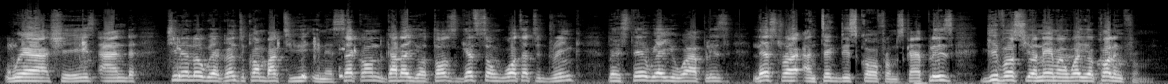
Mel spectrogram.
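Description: Radio host, man, formal and measured, slightly raised pitch. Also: fairly even intonation. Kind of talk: call-in radio hosting.

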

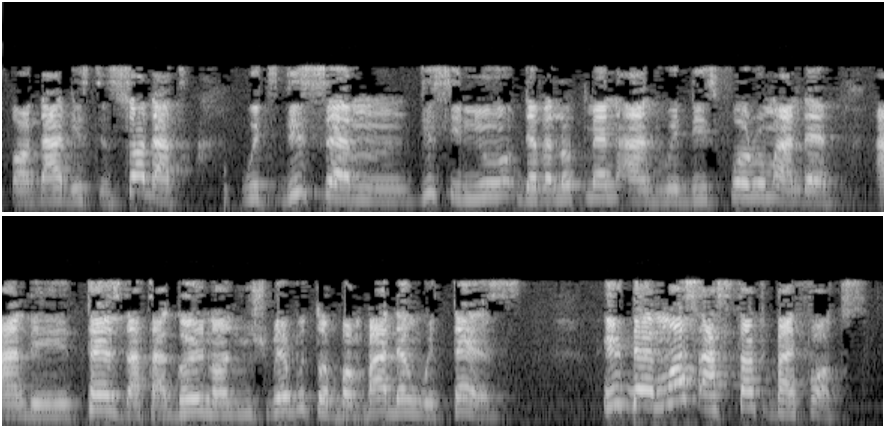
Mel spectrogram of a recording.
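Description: A man's voice: sits high, sharp tone, breathy edge, highs cut off. A man with a Nigerian accent calling in to a radio talk show, speaking emphatically and repeating his points, often groping for names with fillers. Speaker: caller.

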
